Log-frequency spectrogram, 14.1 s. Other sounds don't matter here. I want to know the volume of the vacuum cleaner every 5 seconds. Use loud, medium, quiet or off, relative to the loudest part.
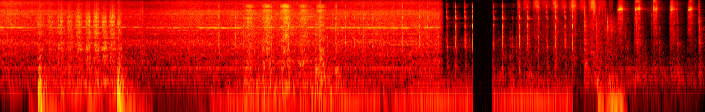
loud, loud, off.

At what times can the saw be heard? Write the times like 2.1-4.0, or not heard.
0.7-2.5, 4.8-6.8, 10.3-12.2.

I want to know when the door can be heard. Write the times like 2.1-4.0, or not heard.
0.8-2.9, 6.2-7.0, 11.9-12.6.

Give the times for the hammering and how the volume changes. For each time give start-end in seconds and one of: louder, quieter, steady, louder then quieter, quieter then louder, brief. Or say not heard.
not heard.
